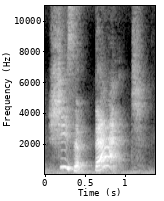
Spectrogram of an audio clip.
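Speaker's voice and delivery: high, loud, slow sneer; taunting boy. A narrator's reading. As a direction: drag out the insult. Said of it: "he said".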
